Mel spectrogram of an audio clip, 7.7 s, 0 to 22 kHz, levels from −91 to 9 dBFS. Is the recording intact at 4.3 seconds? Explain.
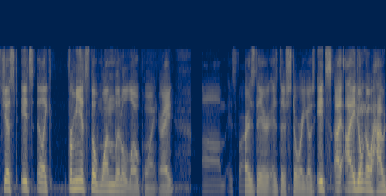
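No. A one-channel-inverted fault runs from 3.82 to 4.90 s, just after "little low point right" and ending before "as their as their". The speech suddenly drops by about 23 dB, as if only a faint residue remains. That is likely a polarity flip on one stereo channel: when the two channels are summed to mono, the content they share cancels, leaving only the small differences between them.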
